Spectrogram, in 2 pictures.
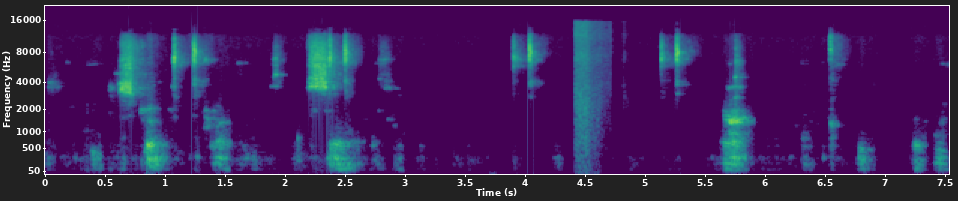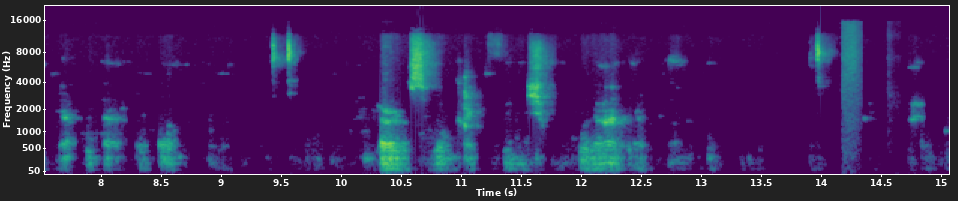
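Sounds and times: computer mouse clicking: 1.0 - 1.4, 3.9 - 4.1, 5.1 - 5.4, 9.4 - 9.6, 14.0 - 14.4.

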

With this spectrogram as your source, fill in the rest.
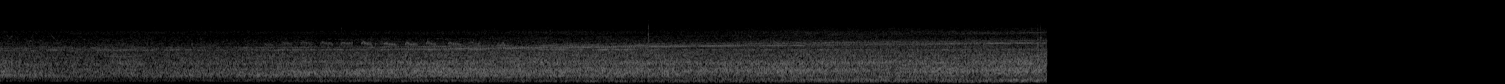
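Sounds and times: jet engines at climb power: 0.0 - 10.5.

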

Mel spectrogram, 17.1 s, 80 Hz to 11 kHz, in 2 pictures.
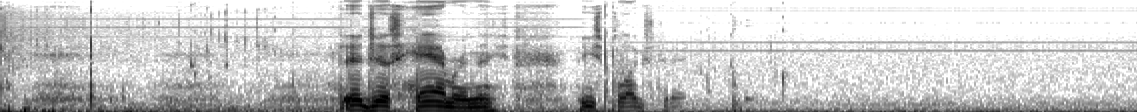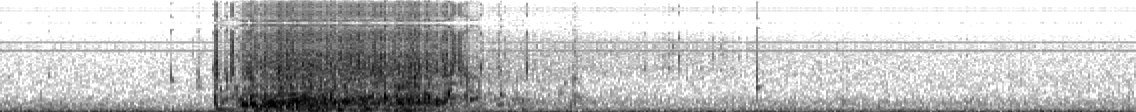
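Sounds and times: fish splash at water surface: 10.1 - 13.0.

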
